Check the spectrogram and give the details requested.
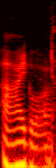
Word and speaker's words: Igor: He is named Igor. No, it's pronounced Igor.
